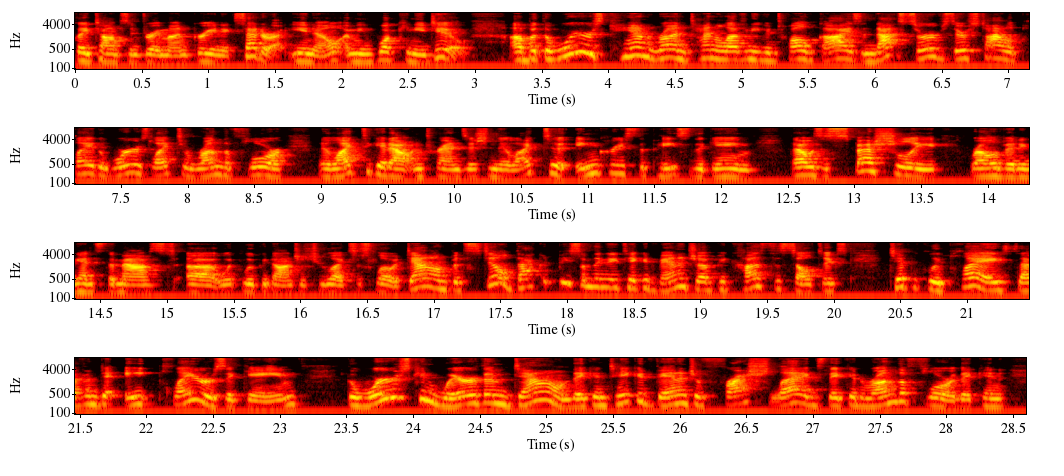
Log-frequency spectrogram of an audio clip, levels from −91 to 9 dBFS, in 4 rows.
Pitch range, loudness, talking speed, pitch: 165-245 Hz, -25 LUFS, 235 wpm, 195 Hz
